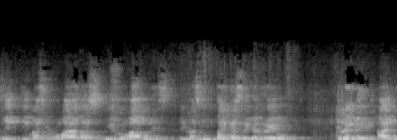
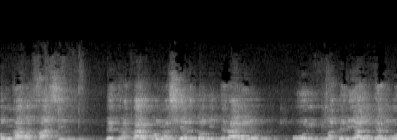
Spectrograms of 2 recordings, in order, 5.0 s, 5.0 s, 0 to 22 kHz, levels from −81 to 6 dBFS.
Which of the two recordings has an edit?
second; 1 cut; at 1.8 s

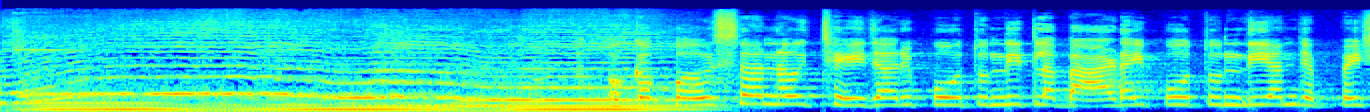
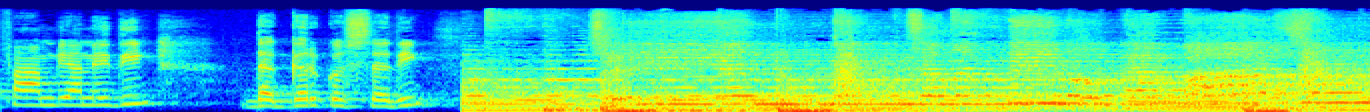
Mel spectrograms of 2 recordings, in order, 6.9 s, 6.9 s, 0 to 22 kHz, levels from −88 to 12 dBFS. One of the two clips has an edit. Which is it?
first; 1 cut; at 3.1 s

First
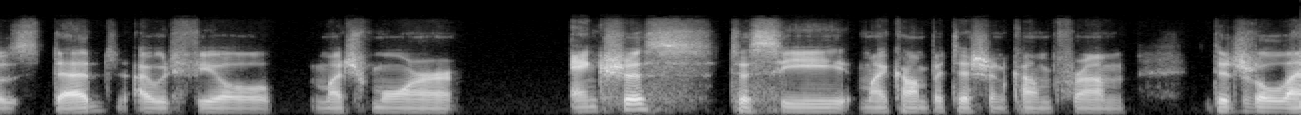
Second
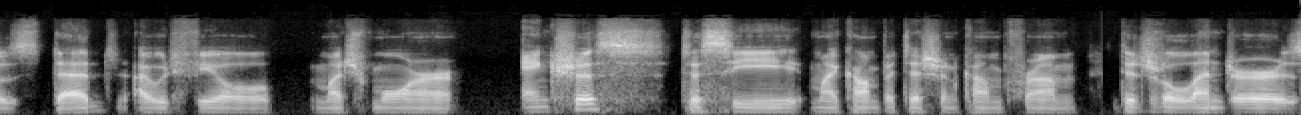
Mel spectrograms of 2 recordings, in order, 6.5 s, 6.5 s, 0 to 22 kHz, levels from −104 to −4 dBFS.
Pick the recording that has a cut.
second; 2 cuts; at 2.4 s, 5.4 s

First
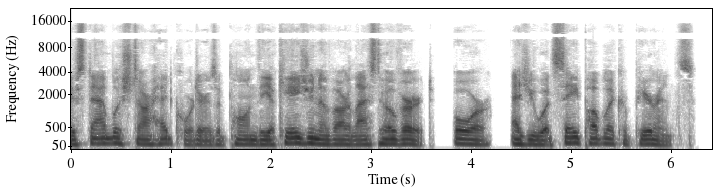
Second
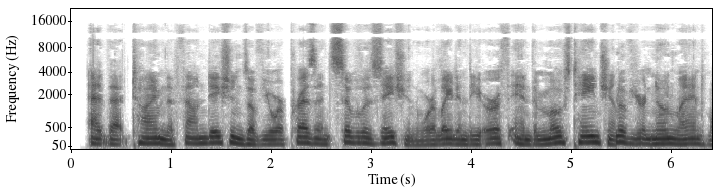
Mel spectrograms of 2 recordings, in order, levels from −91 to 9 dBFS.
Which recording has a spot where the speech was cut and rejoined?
first; 1 cut; at 4.9 s

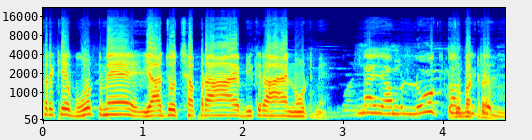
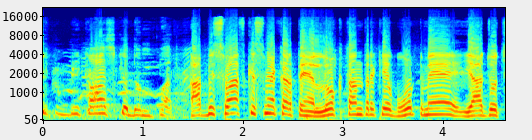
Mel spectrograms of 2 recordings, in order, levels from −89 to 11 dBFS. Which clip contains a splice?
second; 1 cut; at 1.4 s

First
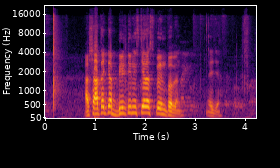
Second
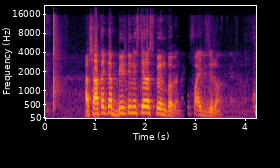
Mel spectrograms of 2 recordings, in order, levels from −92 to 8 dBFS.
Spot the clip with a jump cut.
second; 1 cut; at 2.9 s

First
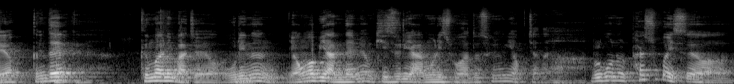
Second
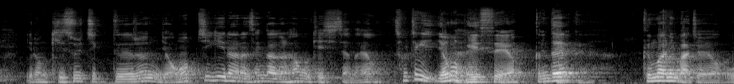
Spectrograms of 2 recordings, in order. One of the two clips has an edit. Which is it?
first; 1 cut; at 5.7 s

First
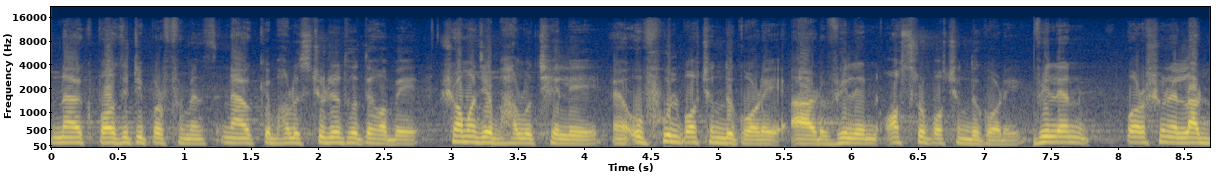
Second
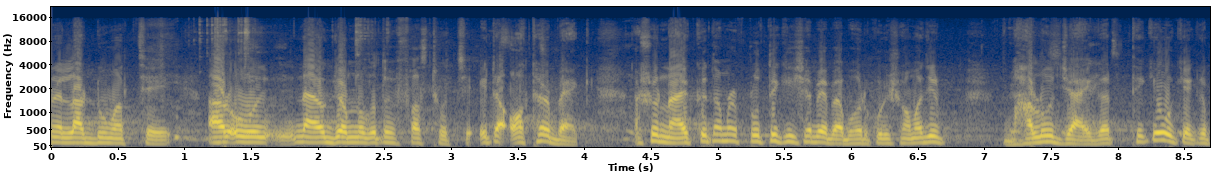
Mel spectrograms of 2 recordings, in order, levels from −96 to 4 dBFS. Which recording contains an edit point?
first; 3 cuts; at 2.8 s, 4.1 s, 7.3 s

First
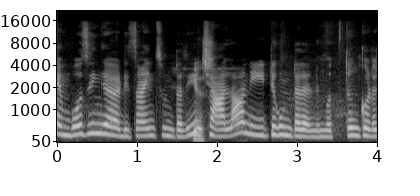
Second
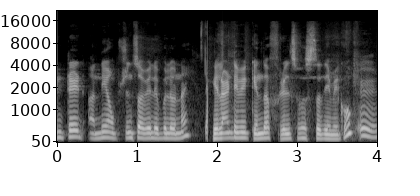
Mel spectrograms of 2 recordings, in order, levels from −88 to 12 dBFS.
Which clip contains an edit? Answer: second; 1 cut; at 1.8 s

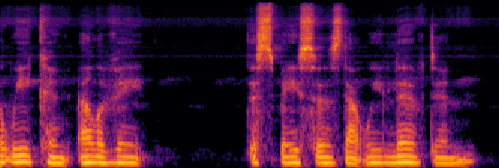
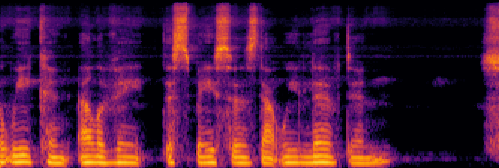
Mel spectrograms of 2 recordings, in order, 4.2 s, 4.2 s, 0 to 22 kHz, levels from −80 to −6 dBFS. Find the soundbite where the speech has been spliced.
second; 1 cut; at 1.3 s

